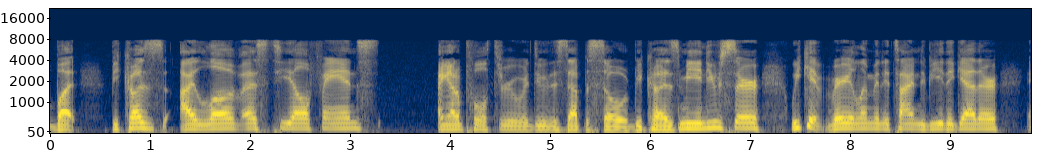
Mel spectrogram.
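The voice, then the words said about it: Rough, unwell-sounding voice. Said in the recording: “As you can tell, my voice is terrible”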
